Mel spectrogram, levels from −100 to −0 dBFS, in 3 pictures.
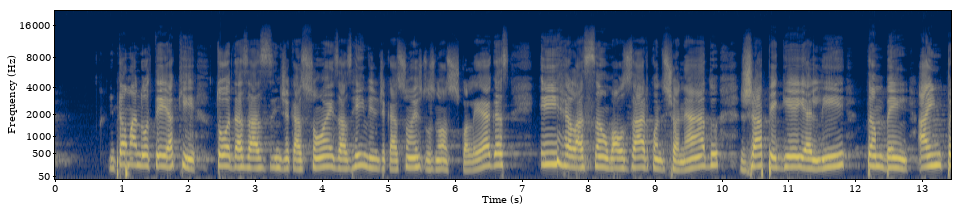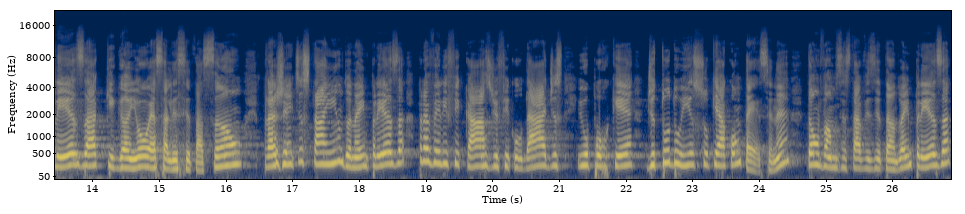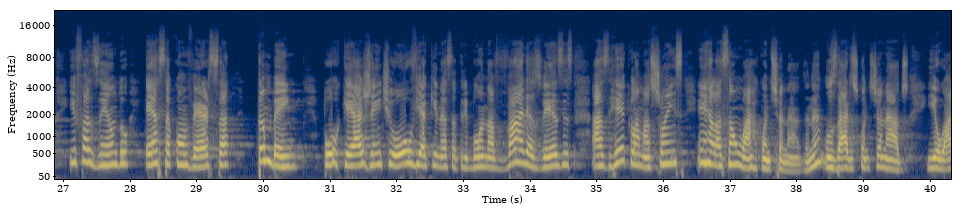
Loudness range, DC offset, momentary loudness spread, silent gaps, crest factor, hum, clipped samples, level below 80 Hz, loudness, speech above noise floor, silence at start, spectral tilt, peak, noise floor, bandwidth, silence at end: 4 LU; under 0.1%; 8 LU; none; 12 dB; none; under 0.1%; -58 dBFS; -24 LUFS; 43 dB; 0 s; -5.5 dB/octave; -12 dBFS; -66 dBFS; 12 kHz; 0 s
